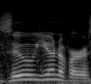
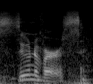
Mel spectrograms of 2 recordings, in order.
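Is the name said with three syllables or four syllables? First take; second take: four syllables; three syllables. First: The name is said as zoo plus universe. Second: The name is said as one blended word. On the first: The speaker calls it wrong. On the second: The speaker calls it right.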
